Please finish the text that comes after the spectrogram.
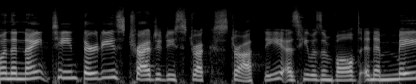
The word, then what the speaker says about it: Strathdee: I didn't even know how to spell Canadian or pronounce Strathdy or Strathdy. What do you think? It's just ATH. STRATHDEE. I would say so Strathdy.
